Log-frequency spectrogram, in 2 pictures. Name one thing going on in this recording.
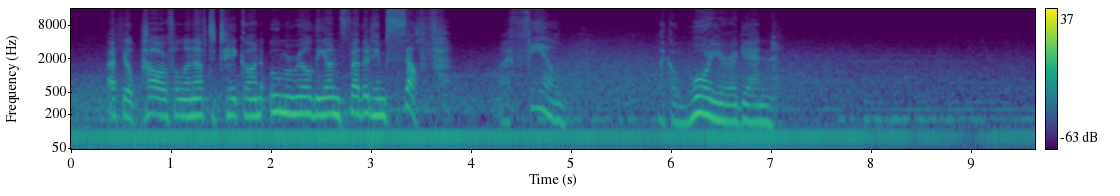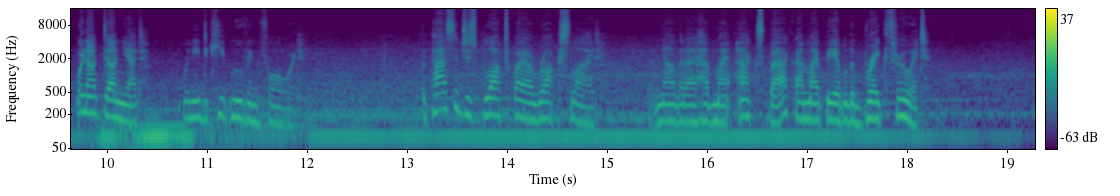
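A young woman speaks calmly, close to the microphone.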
